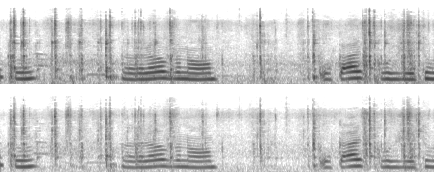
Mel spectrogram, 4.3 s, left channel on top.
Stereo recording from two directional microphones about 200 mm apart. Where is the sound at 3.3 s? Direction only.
5° left (ahead or behind).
